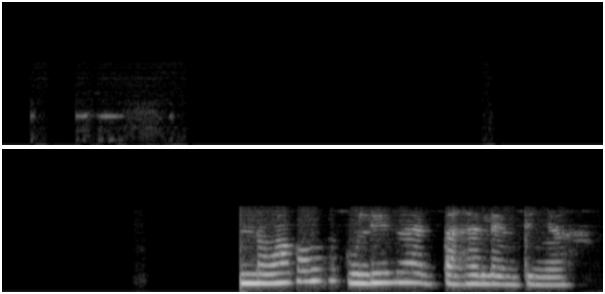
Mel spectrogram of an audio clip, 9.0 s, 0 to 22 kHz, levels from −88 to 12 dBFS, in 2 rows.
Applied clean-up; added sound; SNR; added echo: none; none; none; reverberation time 0.2 s.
